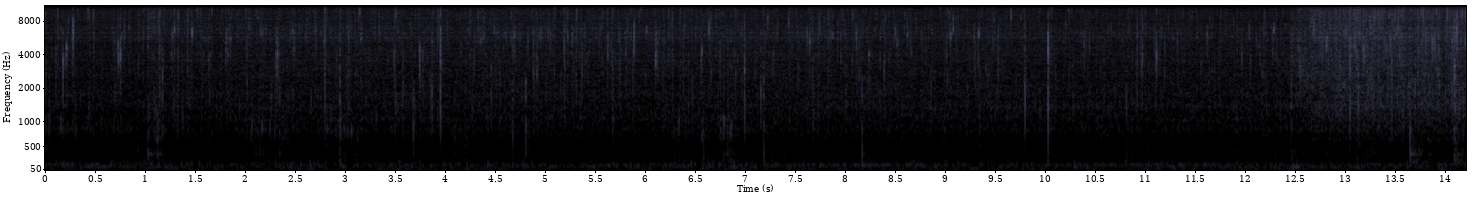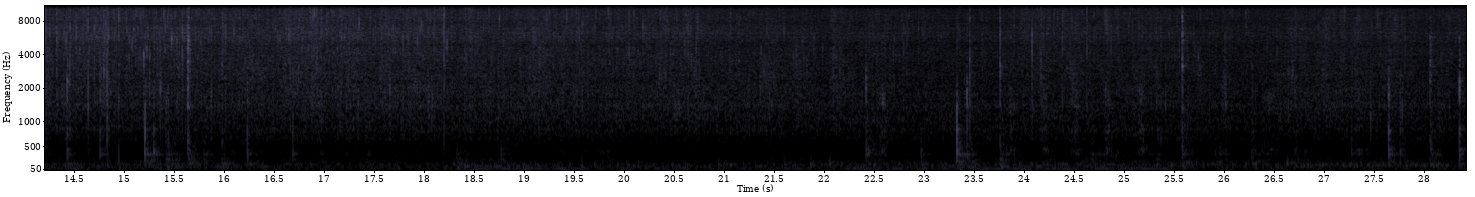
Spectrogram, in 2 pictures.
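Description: Chopped onion and garlic faintly sizzling in hot oil, with a wooden spatula scraping and clicking against the pan as it is stirred. The sizzle grows louder a little under halfway through.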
